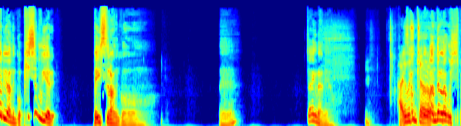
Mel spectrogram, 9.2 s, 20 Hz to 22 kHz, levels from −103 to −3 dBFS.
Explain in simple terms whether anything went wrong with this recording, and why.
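Nothing went wrong here: the speech holds steady throughout, with no audible fault at any point.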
